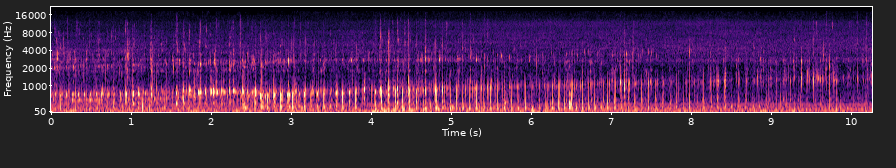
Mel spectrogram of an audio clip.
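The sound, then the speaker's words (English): Beer pours and foams in a steady fizzing rush, a dense crackle of bubbles that holds for about ten seconds and slowly thins toward the end, with no voices. “Sorry, it was pour spilling hard.”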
